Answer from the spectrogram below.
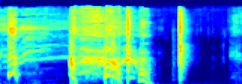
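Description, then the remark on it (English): Fairly loud coughing and throat clearing: a quick hack, then a longer raspy, rumbling clearing of the throat, one sharp cough, and a faint trailing rasp. No talking. “Do you want to cough that up?”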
